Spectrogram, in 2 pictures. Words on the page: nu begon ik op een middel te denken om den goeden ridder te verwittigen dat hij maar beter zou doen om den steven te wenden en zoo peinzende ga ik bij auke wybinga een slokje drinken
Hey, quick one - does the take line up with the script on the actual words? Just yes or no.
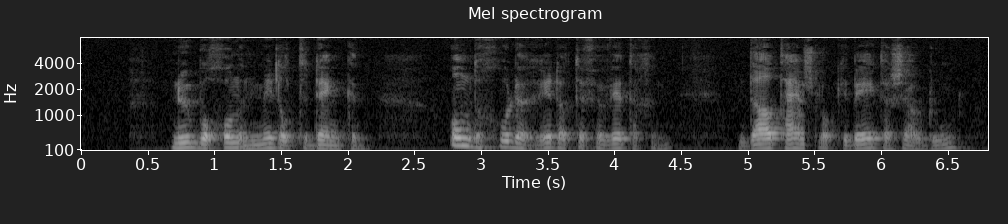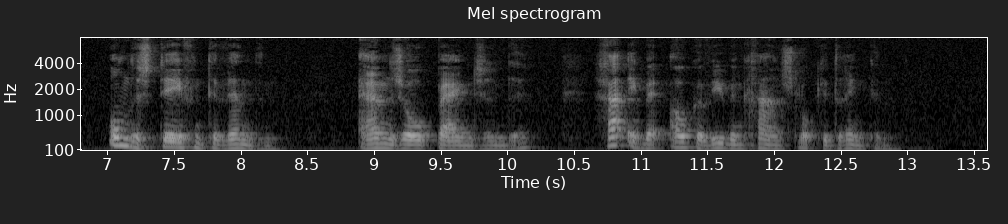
no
